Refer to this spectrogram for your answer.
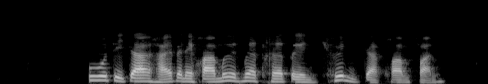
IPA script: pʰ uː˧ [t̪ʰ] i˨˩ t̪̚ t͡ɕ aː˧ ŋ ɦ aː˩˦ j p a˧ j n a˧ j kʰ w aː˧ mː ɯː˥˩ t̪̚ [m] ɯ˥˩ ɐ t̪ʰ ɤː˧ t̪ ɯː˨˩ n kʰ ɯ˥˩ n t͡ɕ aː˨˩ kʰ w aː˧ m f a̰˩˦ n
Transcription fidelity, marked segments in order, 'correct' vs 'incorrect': incorrect: t̪, correct

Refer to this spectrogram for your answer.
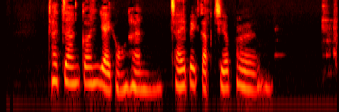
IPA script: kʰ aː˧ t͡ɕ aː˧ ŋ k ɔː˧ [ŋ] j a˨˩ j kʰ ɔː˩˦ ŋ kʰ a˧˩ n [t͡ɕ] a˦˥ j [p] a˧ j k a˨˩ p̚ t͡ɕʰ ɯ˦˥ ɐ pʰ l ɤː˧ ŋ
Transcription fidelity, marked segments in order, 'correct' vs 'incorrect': incorrect: n, incorrect: t͡ɕʰ, correct

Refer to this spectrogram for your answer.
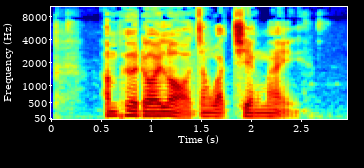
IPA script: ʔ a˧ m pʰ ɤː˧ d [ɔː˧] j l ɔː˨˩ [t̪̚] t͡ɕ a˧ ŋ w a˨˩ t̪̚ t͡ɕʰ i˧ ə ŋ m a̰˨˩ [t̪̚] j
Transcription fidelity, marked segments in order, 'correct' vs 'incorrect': correct, incorrect: none, incorrect: none

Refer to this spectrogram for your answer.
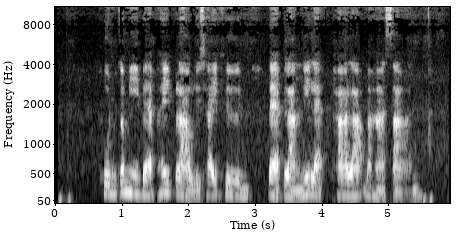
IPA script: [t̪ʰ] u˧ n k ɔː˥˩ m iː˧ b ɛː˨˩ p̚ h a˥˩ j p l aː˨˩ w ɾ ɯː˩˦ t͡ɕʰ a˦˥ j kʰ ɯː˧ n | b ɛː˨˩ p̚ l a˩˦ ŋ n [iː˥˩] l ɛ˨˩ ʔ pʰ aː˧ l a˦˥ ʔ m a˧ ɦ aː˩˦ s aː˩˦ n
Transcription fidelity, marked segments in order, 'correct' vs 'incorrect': correct, correct

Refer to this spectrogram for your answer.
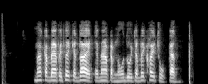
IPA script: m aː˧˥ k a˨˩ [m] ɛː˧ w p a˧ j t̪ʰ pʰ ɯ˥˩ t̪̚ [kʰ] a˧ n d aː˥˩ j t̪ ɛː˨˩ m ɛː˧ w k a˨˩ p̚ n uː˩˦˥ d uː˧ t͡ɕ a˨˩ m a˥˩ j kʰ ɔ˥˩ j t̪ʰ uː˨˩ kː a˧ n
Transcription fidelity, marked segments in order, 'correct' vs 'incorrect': correct, incorrect: k

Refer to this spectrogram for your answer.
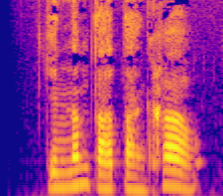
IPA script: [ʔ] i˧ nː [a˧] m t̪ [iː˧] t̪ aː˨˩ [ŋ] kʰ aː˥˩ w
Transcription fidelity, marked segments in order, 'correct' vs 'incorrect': incorrect: k, incorrect: a˦˥, incorrect: aː˧, correct

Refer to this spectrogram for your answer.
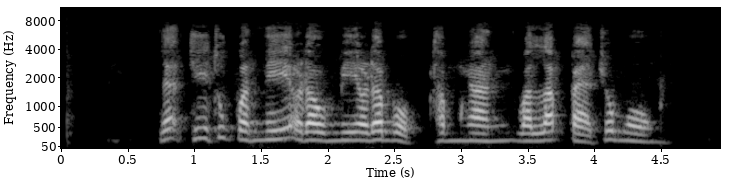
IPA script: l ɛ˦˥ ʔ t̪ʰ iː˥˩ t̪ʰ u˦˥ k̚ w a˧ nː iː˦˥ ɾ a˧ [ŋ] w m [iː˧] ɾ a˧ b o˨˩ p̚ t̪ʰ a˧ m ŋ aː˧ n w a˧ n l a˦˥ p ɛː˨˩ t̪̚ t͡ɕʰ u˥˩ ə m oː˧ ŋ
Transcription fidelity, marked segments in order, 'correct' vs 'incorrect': incorrect: none, correct

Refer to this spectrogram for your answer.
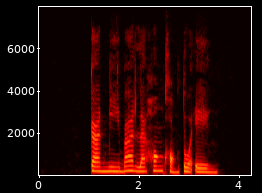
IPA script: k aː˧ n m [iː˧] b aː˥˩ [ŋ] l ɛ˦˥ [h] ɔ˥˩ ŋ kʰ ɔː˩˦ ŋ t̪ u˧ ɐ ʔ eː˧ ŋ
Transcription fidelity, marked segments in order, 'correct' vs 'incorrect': correct, incorrect: n, correct

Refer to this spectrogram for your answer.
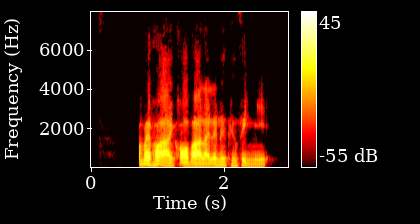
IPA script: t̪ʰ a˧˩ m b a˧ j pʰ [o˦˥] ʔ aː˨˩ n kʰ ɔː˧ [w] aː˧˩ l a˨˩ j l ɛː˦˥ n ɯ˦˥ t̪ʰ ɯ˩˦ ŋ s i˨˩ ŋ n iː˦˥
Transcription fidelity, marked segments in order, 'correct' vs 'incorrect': incorrect: ɔ˦˥, incorrect: b

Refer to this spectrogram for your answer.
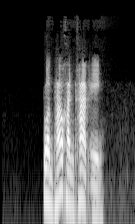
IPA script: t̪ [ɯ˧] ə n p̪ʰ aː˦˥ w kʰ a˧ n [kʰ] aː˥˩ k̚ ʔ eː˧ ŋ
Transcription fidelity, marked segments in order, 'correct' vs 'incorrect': incorrect: u˧, correct

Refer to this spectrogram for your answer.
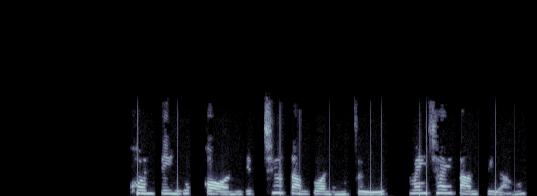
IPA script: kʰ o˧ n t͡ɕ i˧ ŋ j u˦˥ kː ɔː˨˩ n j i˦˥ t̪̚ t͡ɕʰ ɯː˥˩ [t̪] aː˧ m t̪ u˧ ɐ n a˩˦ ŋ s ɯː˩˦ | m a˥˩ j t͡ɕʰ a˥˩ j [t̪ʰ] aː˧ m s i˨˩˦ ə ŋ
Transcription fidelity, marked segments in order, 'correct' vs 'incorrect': correct, incorrect: t̪

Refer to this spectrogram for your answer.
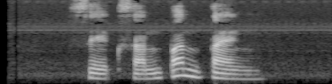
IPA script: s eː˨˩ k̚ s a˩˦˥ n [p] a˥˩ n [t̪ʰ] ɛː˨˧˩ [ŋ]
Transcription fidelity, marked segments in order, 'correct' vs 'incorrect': correct, incorrect: t̪, correct

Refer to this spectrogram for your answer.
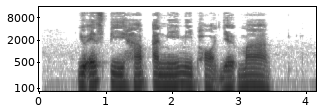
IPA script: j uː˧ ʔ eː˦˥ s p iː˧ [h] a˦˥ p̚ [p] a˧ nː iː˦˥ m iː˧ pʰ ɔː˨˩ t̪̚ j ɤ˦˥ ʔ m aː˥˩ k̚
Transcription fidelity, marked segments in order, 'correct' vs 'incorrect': correct, incorrect: ʔ

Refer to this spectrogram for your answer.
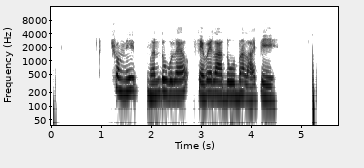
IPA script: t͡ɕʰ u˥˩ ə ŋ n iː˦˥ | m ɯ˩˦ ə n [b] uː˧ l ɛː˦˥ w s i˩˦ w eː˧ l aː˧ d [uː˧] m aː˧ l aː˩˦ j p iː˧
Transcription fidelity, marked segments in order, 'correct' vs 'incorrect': incorrect: d, correct

